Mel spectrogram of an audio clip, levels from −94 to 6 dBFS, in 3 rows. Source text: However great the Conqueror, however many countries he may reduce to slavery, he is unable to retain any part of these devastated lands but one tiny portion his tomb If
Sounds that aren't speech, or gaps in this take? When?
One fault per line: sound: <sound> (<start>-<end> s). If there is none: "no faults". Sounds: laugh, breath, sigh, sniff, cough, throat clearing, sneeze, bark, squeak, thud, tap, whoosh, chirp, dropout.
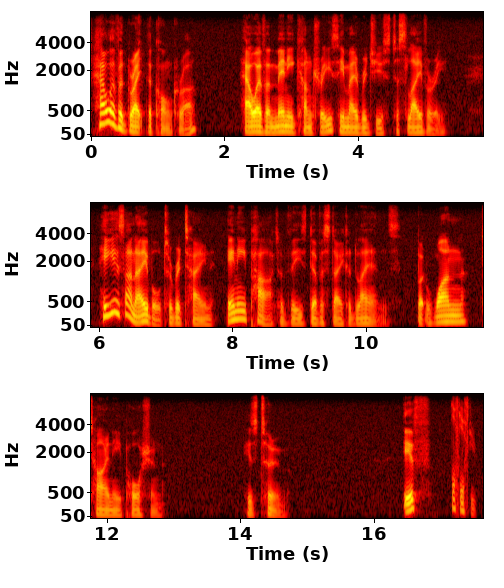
sound: chirp (17.2-17.5 s)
